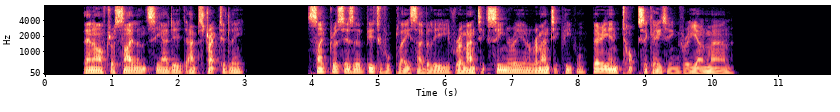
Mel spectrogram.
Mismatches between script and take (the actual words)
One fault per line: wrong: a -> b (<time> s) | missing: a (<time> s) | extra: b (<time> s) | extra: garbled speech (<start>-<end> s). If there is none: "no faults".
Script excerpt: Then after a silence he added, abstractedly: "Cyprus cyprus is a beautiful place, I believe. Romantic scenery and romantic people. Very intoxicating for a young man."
missing: cyprus (4.5 s)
